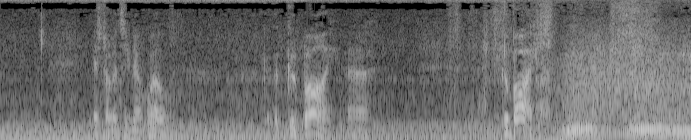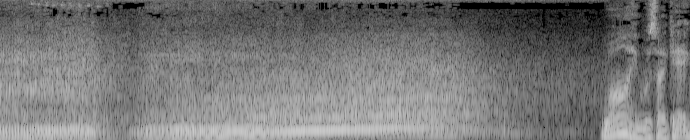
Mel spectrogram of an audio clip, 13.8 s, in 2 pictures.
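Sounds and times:
truck engine pulling away: 0.0 - 12.9
speech: 0.9 - 1.9, 2.6 - 3.8, 5.0 - 6.2, 12.9 - 13.8.

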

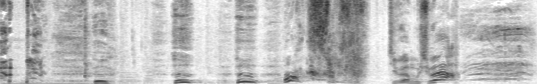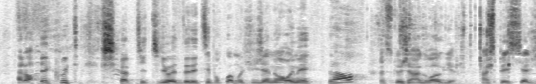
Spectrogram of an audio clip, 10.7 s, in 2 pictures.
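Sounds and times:
person coughing: 0.0 - 1.2
speech: 0.0 - 4.8, 5.5 - 10.7.

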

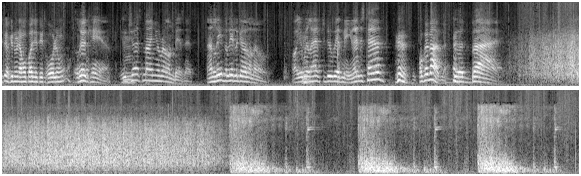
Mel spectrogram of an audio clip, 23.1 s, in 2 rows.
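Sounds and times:
speech: 0.0 - 10.1
three theatre knocks as heavy booming blasts announcing war: 10.1 - 23.0.

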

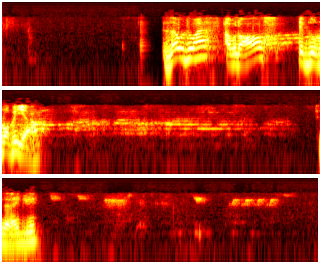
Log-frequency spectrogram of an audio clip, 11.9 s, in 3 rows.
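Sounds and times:
speech: 1.7 - 4.6, 7.9 - 8.7
sparrows chirping: 2.7 - 11.9.

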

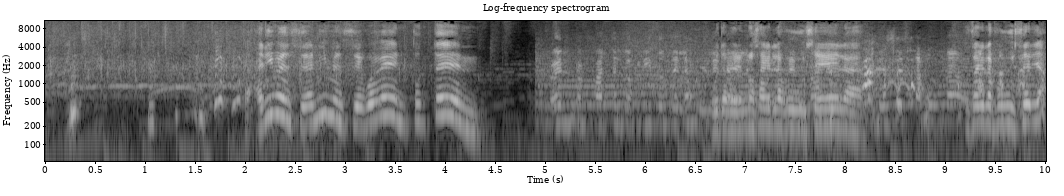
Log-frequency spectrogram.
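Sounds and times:
faint audience applause: 0.0 - 3.0
laughter: 0.2 - 2.5, 6.8 - 10.0
speech: 1.0 - 1.4, 2.1 - 10.0.

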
